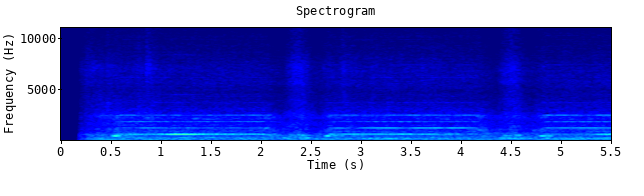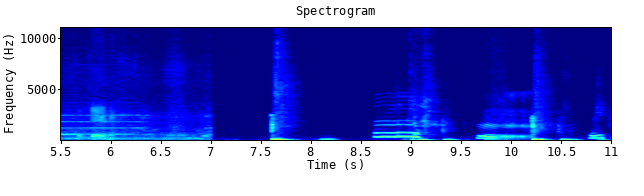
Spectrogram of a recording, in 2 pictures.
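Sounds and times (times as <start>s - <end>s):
cutting plotter motor whine: 0.2s - 7.0s.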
